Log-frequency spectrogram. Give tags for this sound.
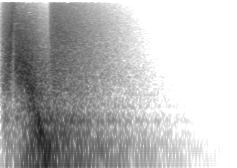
Fast; FX; Magic; SOund; Synth; Woosh

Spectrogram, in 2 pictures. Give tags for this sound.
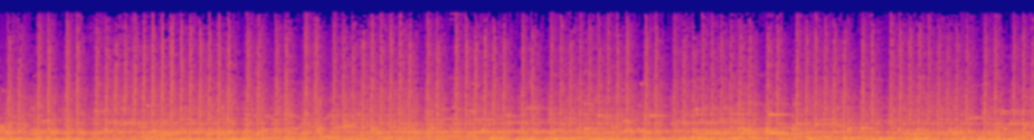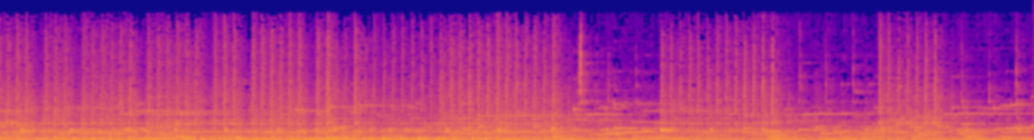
practice; football; music; college; prominent-snares-and-xylophones; band; prominent; percussion; cacophonous; snares; ambience; xylophones; noisy; practicing; band-practice; percussive

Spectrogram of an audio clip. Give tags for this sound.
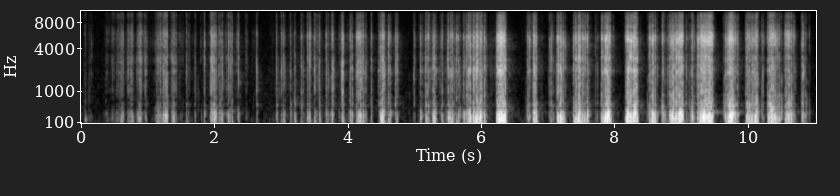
creepy; shoe

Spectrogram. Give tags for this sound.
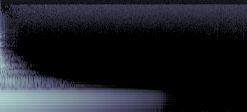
bodhran; drum; drums; frame; hand; percs; percussion; percussive; shaman; shamanic; sticks

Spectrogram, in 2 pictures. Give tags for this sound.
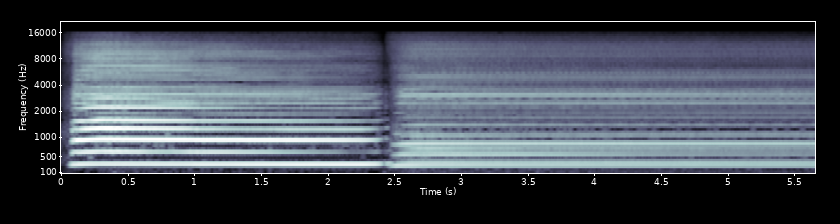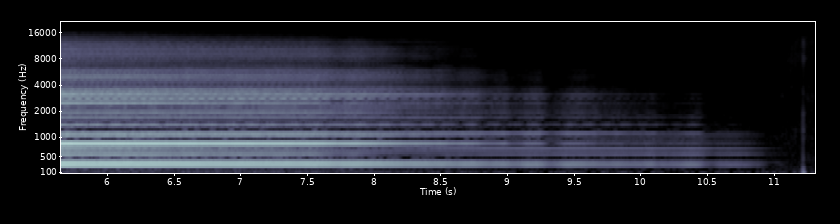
c; harmonica; key

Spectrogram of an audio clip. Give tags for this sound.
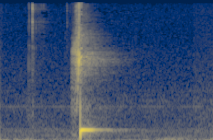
effect; opening; bottle; sound

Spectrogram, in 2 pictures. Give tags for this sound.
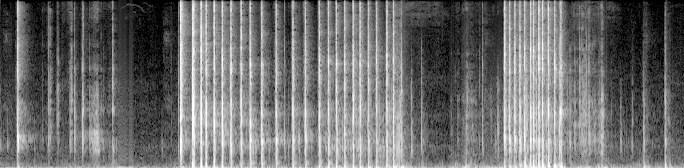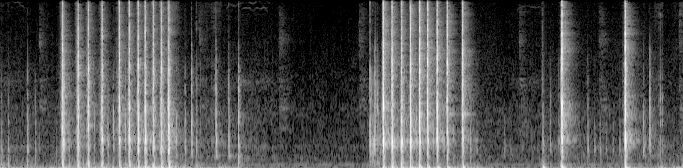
button; click; mechanical; rotating; selector

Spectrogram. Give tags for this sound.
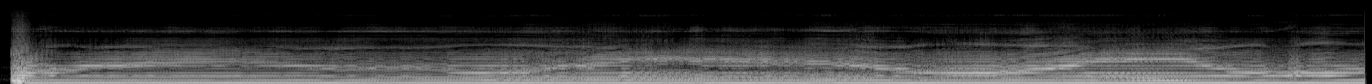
yidaki; harmonics; ovetone; didgeridoo

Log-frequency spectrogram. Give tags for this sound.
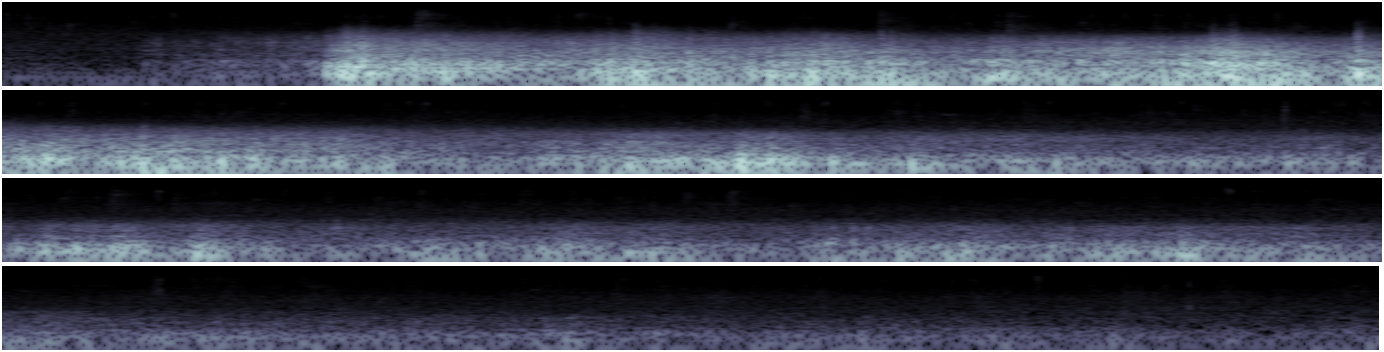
thunder; water; unprocessed

